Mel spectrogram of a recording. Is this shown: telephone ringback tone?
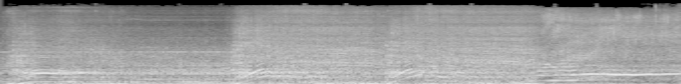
no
